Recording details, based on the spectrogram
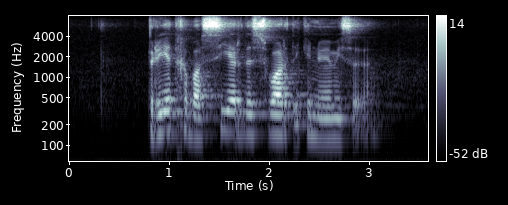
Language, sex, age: Afrikaans, male, 19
